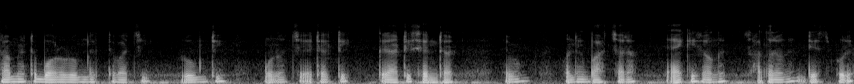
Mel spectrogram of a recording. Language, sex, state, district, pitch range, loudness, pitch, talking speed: Bengali, male, West Bengal, Paschim Medinipur, 100-120 Hz, -20 LUFS, 110 Hz, 155 wpm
